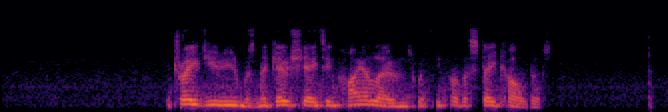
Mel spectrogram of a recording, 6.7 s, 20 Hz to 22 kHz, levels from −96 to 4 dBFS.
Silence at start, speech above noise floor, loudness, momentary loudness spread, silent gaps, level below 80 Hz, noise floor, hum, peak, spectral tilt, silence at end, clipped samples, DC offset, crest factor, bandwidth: 1.65 s; 43 dB; -34 LUFS; 11 LU; none; -84 dBFS; -77 dBFS; none; -18 dBFS; -5.5 dB/octave; 0.15 s; under 0.1%; under 0.1%; 18 dB; 7.6 kHz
